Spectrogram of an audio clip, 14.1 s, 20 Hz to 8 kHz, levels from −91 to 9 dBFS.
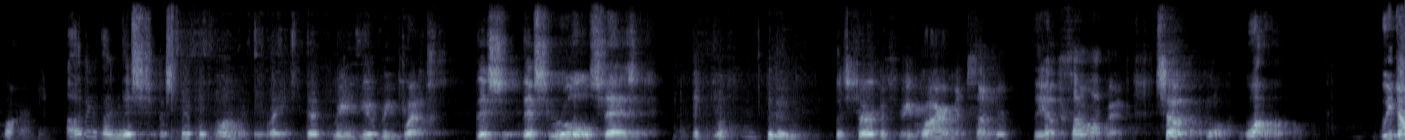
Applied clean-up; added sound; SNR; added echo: neural mask model DeepFilterNet 3.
